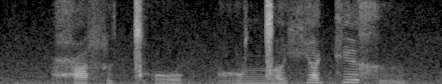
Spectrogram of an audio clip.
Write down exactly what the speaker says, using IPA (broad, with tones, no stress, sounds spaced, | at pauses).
ħ a˨ ɬ ɨ˨ ǀʰ o˨ | ɦ o˨ ŋ͡ǀ ɐ˨˦ ç a˦ kʲ ɛ˦ x ɨ˨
